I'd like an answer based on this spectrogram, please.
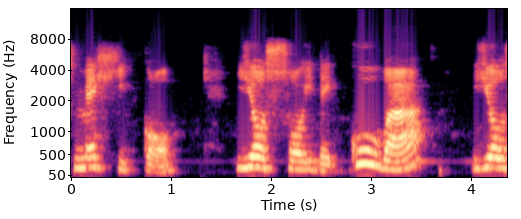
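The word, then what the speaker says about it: México: And I'm not saying in Spanish Mexico. In Spanish, we pronounce Mexico.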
